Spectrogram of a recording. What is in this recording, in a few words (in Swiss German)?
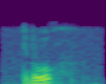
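"wuch", Alsatian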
